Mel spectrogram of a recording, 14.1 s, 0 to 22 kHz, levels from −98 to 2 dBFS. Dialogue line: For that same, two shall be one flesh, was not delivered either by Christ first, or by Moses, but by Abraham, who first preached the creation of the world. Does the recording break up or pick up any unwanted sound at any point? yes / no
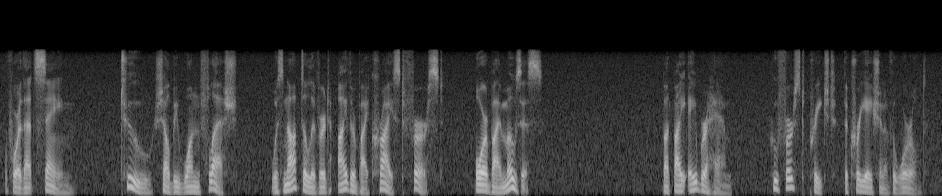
no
